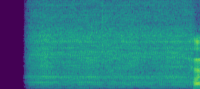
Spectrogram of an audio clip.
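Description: Steady low machinery hum with an even, unchanging tone, starting a moment in; a man's voice says "Hi" at the very end.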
